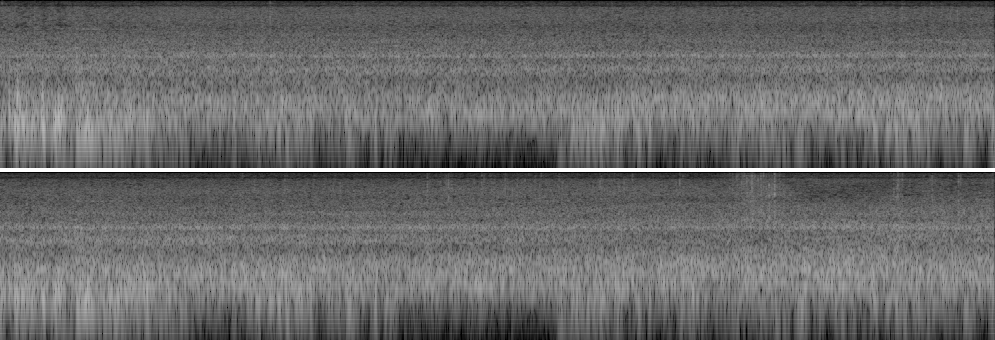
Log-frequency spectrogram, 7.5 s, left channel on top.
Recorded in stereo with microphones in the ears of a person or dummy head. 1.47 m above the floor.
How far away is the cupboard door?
About 3.5 m.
